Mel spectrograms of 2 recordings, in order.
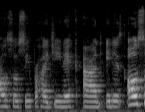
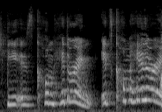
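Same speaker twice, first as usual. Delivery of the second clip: delighted; 8 semitones higher than usual. Real, not acted. Delighted watching the toy.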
